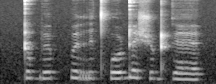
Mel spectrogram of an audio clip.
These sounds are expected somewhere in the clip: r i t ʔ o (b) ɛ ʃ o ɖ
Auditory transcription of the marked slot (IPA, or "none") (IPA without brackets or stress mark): ɖ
